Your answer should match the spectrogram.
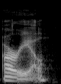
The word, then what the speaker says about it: Ariel: I'm sorry, I was mispronouncing it earlier. Ariel.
